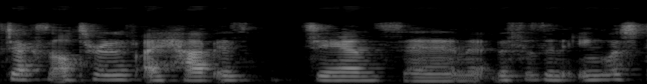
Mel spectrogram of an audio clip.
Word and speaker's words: Jansen: My next Jackson alternative I have is Jansen. This is an English name that means son of Jan. This can also be pronounced Janssen or Johnson.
